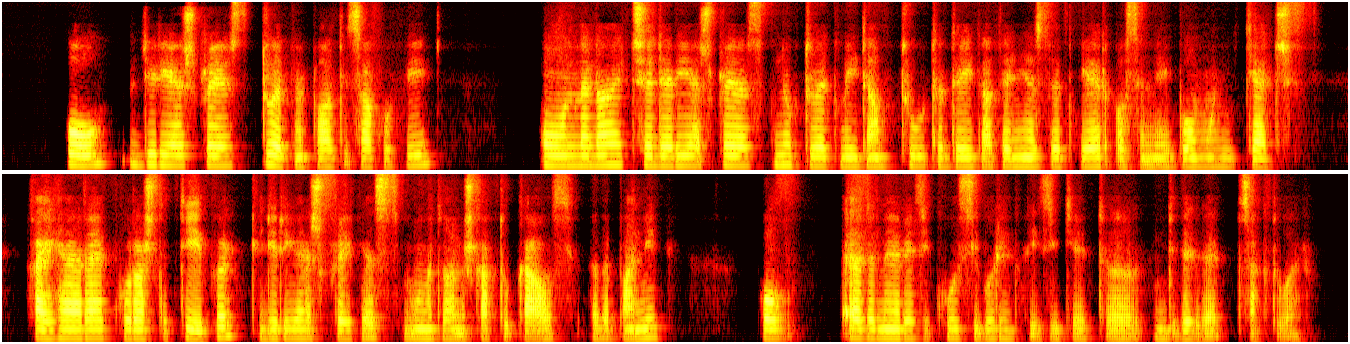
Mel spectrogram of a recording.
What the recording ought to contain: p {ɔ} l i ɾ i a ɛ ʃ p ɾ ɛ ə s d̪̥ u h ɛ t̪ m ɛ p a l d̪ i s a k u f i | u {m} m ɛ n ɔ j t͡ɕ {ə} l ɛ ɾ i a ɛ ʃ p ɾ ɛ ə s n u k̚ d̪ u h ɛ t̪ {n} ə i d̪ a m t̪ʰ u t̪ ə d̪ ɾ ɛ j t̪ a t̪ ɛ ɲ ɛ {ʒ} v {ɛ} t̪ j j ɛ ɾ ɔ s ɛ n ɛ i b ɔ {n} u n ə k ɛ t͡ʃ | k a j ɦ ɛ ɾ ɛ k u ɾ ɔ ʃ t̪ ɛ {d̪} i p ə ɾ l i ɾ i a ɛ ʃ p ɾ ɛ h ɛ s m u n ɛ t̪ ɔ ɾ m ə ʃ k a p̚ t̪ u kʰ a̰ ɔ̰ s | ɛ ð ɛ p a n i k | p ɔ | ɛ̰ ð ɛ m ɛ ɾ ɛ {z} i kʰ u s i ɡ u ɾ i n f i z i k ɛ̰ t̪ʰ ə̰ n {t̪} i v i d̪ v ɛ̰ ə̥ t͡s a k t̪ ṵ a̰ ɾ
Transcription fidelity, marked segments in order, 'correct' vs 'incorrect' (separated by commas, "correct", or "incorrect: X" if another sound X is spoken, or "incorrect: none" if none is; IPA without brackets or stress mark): correct, incorrect: n, correct, incorrect: m, incorrect: z, correct, incorrect: m, incorrect: t̪, correct, incorrect: d̪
